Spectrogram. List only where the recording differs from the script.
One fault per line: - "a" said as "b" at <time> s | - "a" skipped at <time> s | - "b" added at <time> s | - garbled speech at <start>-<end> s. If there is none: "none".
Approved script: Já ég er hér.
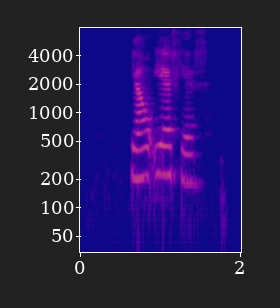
none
